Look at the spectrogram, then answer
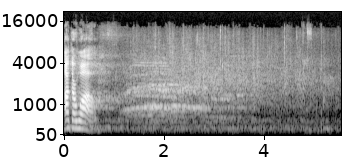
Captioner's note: applause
